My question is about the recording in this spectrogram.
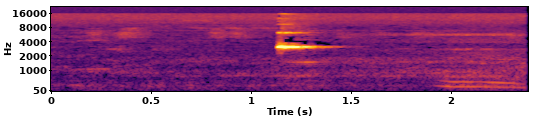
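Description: A single short, high-pitched beep about a second in, over faint room noise.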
